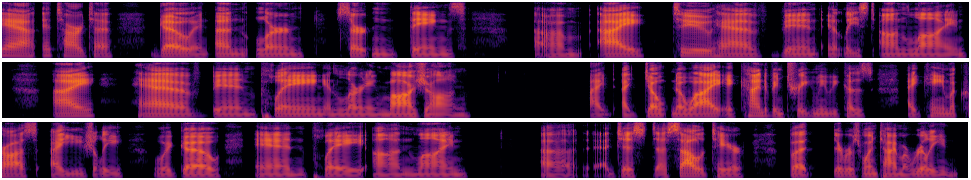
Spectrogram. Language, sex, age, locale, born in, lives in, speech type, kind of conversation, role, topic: English, female, 55-59, en-US, United States, United States, conversation, unstructured, none, What are you currently learning just for fun?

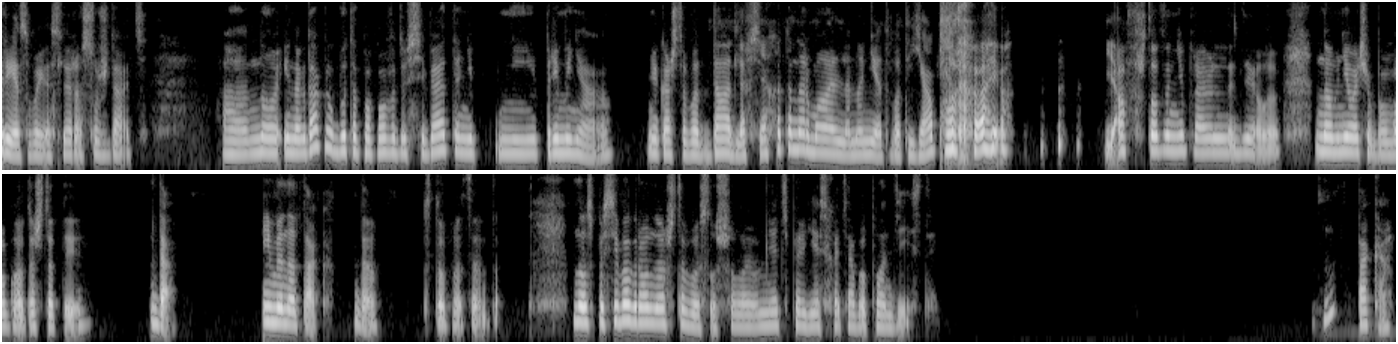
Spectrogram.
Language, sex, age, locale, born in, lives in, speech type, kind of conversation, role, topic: Russian, female, 25-29, ru-RU, Ukraine, United States, conversation, advice, user, Как финансовый стресс мешает вам планировать свою жизнь?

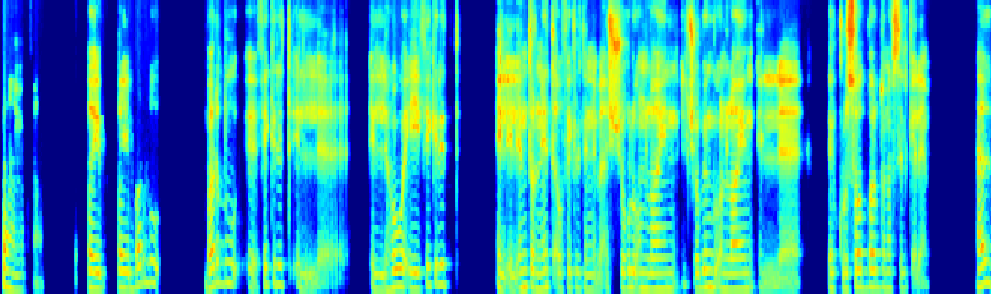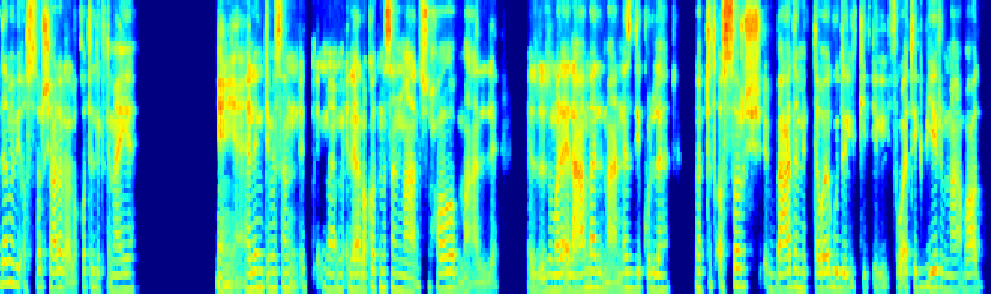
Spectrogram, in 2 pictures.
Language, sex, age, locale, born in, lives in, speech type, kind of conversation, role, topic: Arabic, male, 20-24, ar-EG, Egypt, Egypt, conversation, podcast, host, ازاي الإنترنت غيّر روتينك اليومي؟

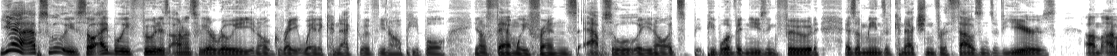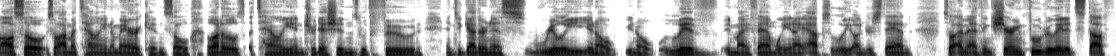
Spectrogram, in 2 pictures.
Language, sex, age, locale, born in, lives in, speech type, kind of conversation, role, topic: English, male, 25-29, en-US, United States, United States, conversation, unstructured, none, What are some simple, meaningful ways to keep long-distance friendships close and thriving?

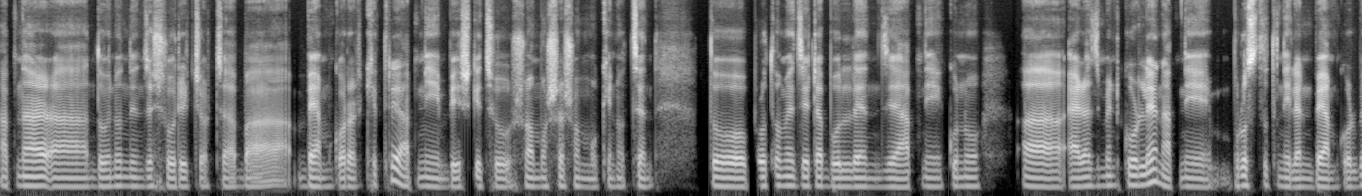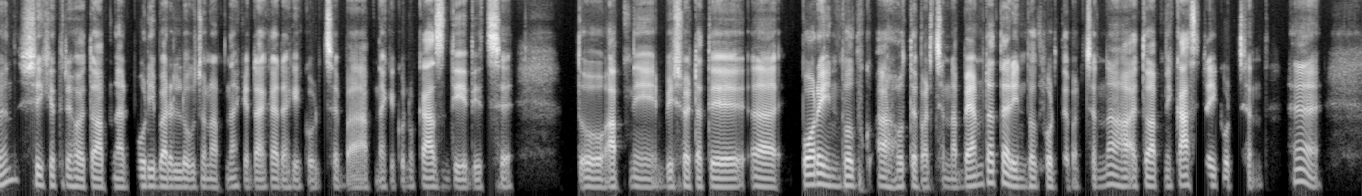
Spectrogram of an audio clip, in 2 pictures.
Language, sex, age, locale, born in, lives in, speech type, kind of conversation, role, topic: Bengali, male, 20-24, bn-BD, Bangladesh, Bangladesh, conversation, advice, advisor, বাড়িতে ব্যায়াম করার সময় পরিবেশ ঠিক না থাকলে ফোকাস ধরে রাখার জন্য আমি কী করতে পারি?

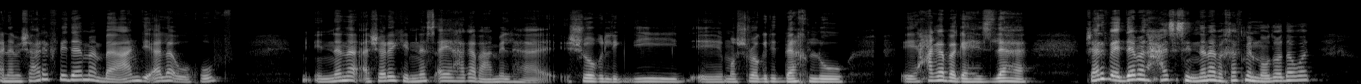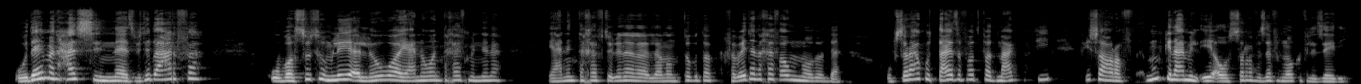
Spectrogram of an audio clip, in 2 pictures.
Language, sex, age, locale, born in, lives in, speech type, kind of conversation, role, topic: Arabic, male, 20-24, ar-EG, Egypt, Egypt, conversation, advice, user, إزاي أتعامل مع قلقي من حكم الناس ونقدهم لما أشارك شغلي اللي لسه بيتعمل؟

